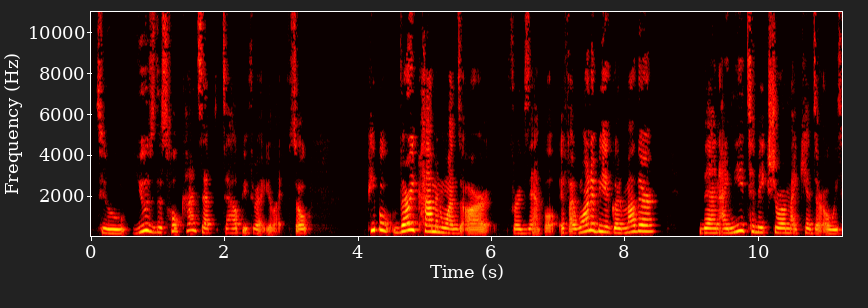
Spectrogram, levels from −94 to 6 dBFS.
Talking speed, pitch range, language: 190 wpm, 220-330 Hz, English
